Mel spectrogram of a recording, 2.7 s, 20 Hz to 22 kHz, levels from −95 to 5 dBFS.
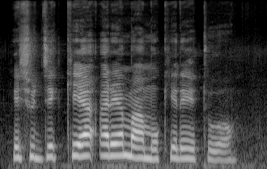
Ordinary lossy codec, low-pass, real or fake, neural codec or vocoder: none; none; fake; vocoder, 44.1 kHz, 128 mel bands every 512 samples, BigVGAN v2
